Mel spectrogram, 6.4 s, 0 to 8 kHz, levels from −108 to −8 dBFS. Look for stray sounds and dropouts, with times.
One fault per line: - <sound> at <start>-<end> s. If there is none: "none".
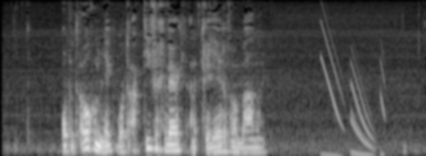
- chirp at 4.8-5.8 s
